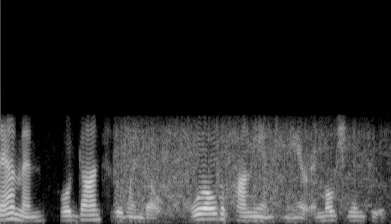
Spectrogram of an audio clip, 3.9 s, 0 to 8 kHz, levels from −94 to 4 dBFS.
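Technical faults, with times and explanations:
Throughout: noise suppressor artifacts. The suppressor estimates the steady background band by band and pulls it down every frame, but only by about 3 dB here. The room noise, which climbs by about 21 dB around the one-second mark, still sits only about 15 dB under the speech. So the residue keeps shifting as the gain tracks each frame. It dips in gaps and swells under speech.
Throughout: iLBC codec. The line carries only roughly 200 Hz to 3.4 kHz, so everything above 3.4 kHz is gone and the sound is boxed-in, telephone-like. The coding damage is plainly audible. Each 30 ms frame's excitation is coded on its own, which fits the 13.33 kbps iLBC mode. That gives a rough, buzzy, slightly synthetic grain, made worse because the codec also has to render the raised background noise, which it handles poorly.
3.36–3.92 s: speech cut by the noise suppressor. 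In the final stretch the suppressor judged parts of the speech to be background and applied its noise gain to them, with dips reaching about 18 dB. Around a fifth of a second of material is affected in total. Those pieces sound swallowed and faint, as if the ends of the sound were pulled back into the noise floor rather than fading naturally.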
